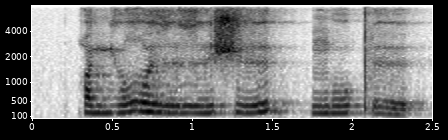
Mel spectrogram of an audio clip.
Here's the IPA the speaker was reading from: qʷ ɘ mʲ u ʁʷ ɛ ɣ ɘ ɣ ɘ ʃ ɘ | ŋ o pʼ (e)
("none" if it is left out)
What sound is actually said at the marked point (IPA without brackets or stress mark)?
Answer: ɘ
